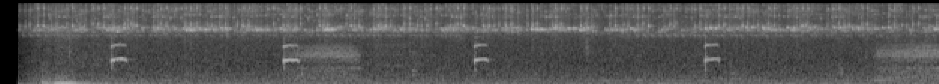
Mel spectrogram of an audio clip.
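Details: A pet Eurasian scops owl kept at home giving four short, clear whistled notes, each slightly downslurred, spaced about two seconds apart, over a steady high insect-like hiss.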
